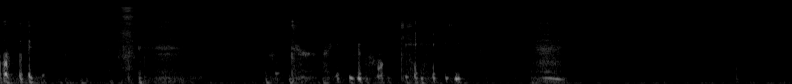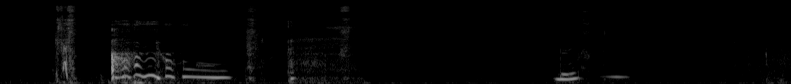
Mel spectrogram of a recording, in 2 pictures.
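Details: A dog gives a run of sharp, explosive nasal sneezes with snorting between them; a sneezing fit later found to be caused by a dust particle in the nose, which was removed.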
